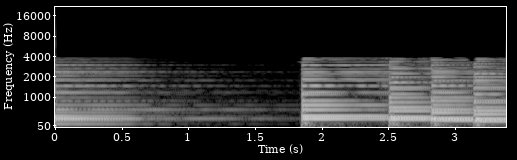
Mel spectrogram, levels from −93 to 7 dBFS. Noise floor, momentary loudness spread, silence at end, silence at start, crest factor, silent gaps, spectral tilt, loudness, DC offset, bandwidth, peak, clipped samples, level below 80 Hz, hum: -56 dBFS; 14 LU; 0 s; 0 s; 18 dB; none; -9.5 dB/octave; -20 LUFS; under 0.1%; 4 kHz; -4 dBFS; under 0.1%; -58 dBFS; none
